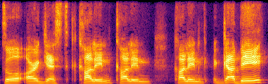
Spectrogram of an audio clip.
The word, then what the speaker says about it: Gabay: Colin Gab, correct? Gab is the correct pronouncing. That's correct. Colin Gab.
